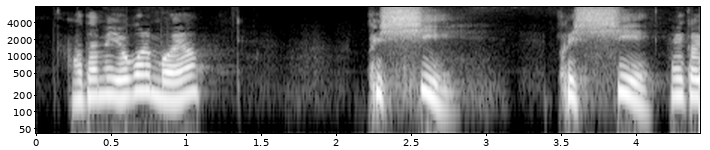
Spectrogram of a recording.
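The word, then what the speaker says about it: ψ: 푸시. 그러니까 요것도 이제 피읍과 시옷이 두 발음이 다 이렇게 한 번에 이렇게 뭔가 푸시케 할 때 이제 요런 식으로 나온다는 거죠.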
